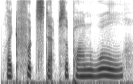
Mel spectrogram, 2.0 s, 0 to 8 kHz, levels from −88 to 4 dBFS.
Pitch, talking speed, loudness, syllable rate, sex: 195 Hz, 120 wpm, -21 LUFS, 3.5 syllables/s, female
